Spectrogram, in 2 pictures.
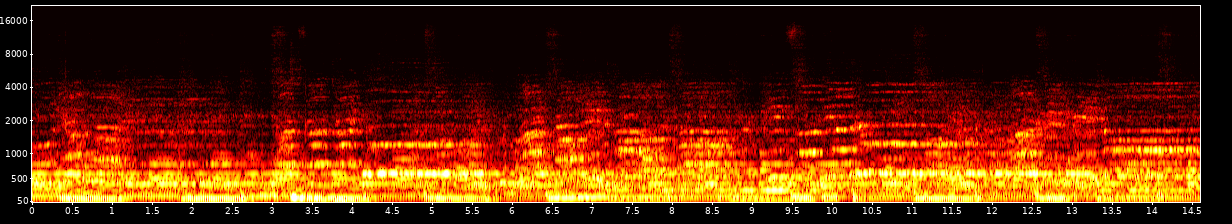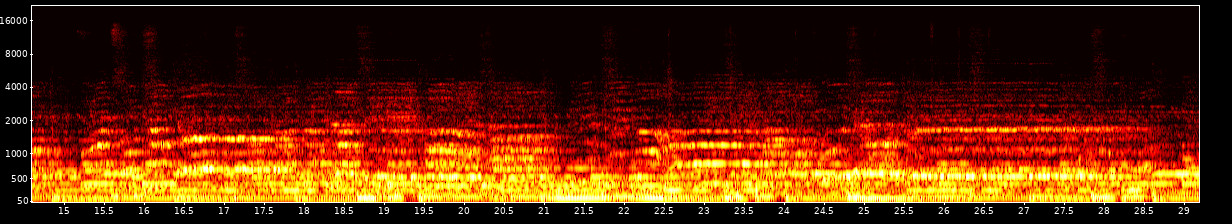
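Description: A mixed choir of men and women singing a song together in harmony, over a low bass accompaniment.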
